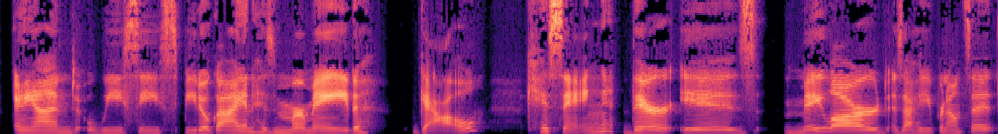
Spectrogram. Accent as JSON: {"language": "English", "region": "Texas", "country": "United States", "tie": "born or raised there", "said": "when I was growing up in Texas."}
